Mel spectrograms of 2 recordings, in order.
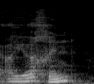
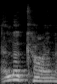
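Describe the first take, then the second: First: The name is said like 'Aljochin'. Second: The name is said in an anglicized way. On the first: The speaker calls it right. "the right one is somewhat like Aljochin" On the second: The speaker calls it wrong. "Alekhine I cannot do"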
